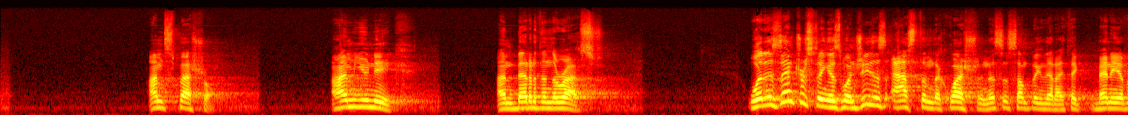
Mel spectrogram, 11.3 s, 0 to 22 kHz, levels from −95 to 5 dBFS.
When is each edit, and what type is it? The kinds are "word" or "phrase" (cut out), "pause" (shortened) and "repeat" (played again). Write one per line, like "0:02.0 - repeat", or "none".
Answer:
none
